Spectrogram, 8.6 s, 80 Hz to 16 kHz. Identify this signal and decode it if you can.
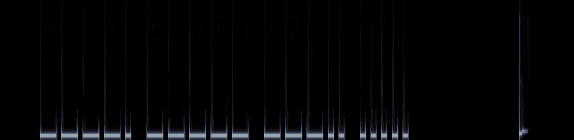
Morse code, heard as a keyed tone, about 15 wpm, 700 Hz. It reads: 9085
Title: Numbers - 4-Digit 15wpm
